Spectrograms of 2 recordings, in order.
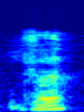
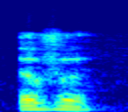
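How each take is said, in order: First: The word is shortened to one syllable. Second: The word is said in full with two syllables. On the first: "devient ve" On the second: "le chiffre deux"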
